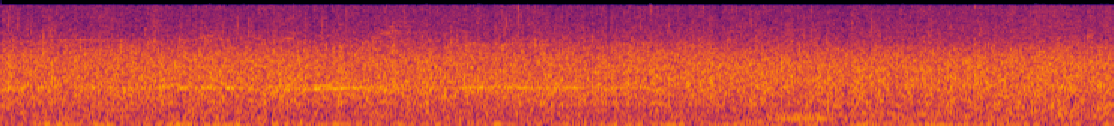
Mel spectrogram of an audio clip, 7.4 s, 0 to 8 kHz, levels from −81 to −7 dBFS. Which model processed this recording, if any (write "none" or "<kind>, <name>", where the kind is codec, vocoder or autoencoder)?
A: none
